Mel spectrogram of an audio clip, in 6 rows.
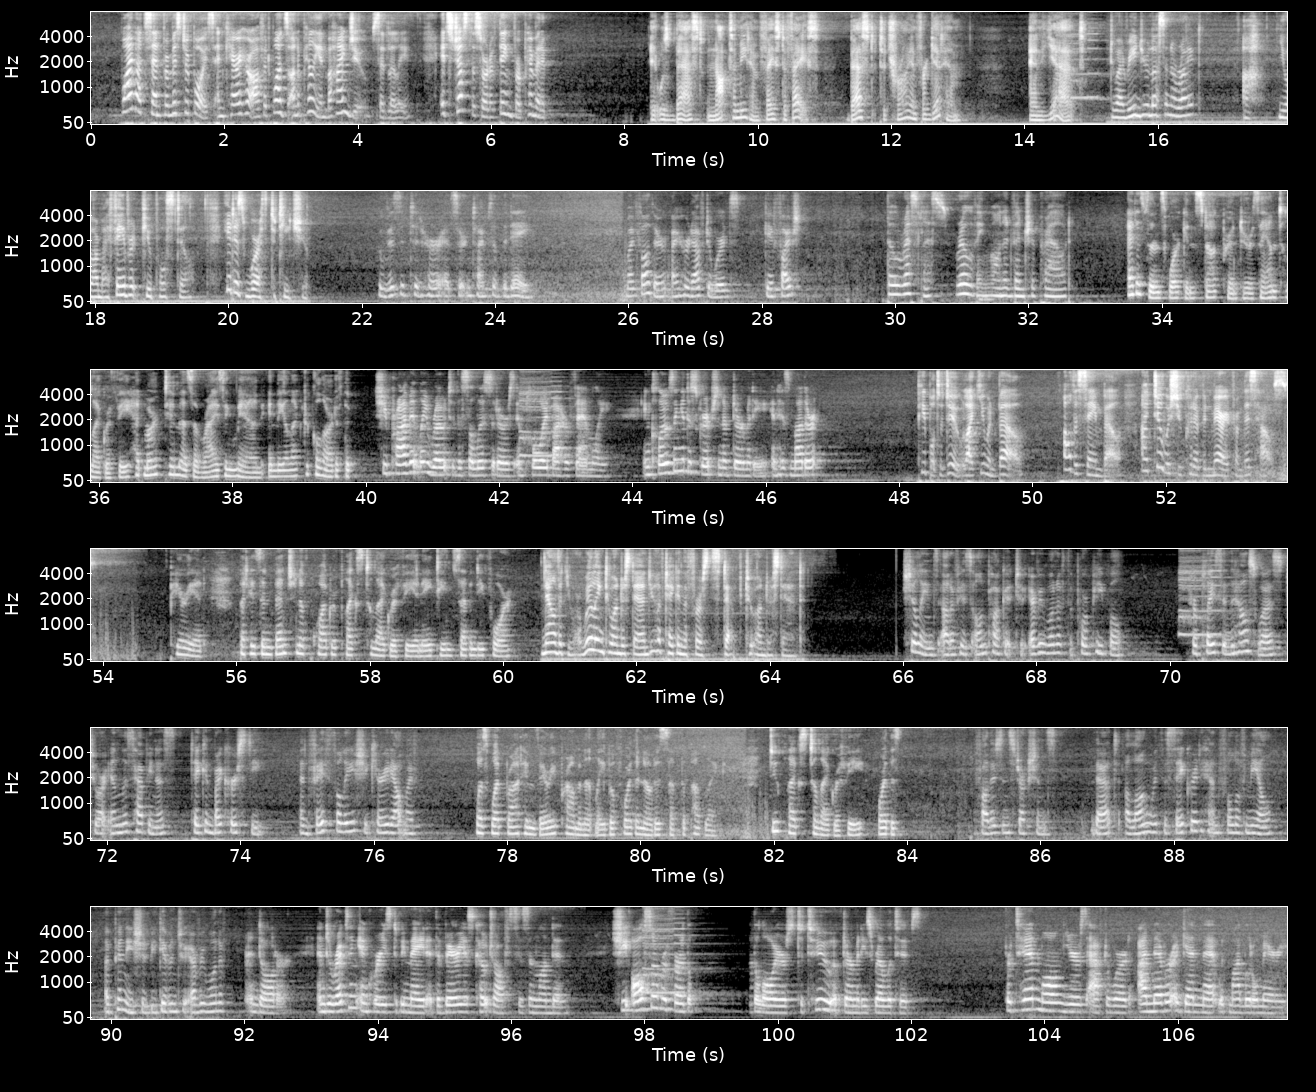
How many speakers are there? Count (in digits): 7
